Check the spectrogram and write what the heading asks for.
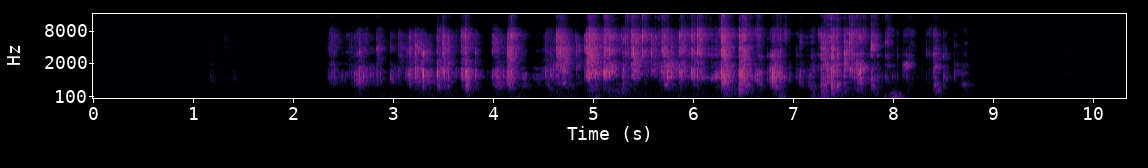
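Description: Foil pouch crinkling and crackling as it is torn open by hand, a dense run of crackles lasting about six seconds that starts a couple of seconds in.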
